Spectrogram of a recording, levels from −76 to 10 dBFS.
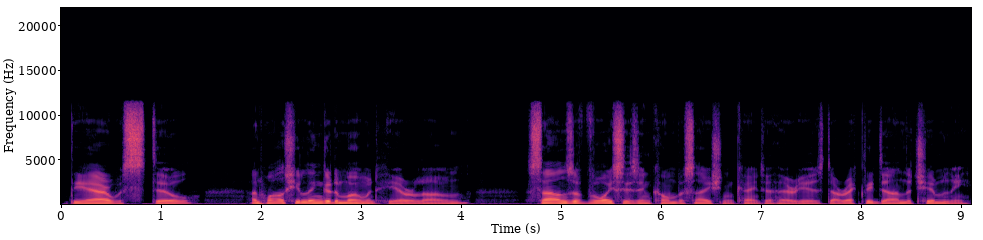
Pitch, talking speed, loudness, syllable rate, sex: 95 Hz, 165 wpm, -21 LUFS, 5.0 syllables/s, male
